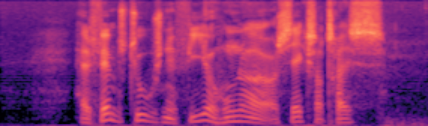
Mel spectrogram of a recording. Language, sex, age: Danish, male, 49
